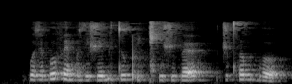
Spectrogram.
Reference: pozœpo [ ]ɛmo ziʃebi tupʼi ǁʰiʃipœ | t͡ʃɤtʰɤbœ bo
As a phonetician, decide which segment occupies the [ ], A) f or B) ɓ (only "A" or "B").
A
